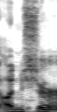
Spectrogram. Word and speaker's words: Unsure: And his partner, Unsure, is also very Oh yeah, it is just straight up pronounced Unsure.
